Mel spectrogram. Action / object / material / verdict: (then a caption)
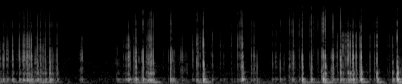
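scrape / open-cell foam microphone windscreen / foam / none. Two thin steel sewing pins, held in the fingertips of both hands, scratch and poke the surface of a soft black open-cell foam windscreen fitted over a microphone. Close, dense bursts of dry, crackly scratching and tapping come in quick clusters, with a short quiet gap early on. A faint low hum sits underneath.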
